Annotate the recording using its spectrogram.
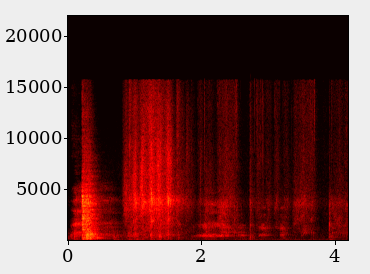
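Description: Hands rubbing aftershave cream over the face and beard: rough rubbing strokes about a second apart, strongest at first and fading after about two seconds.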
